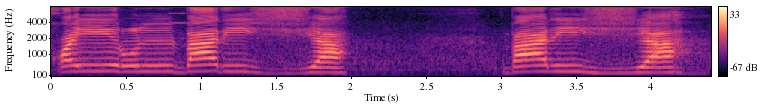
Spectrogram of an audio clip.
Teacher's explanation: اولئک ہم خیر البریہ، باریہ، یہاں پہ یا ساکن سے پہلے زبر ہے، یا لین ہے، آگے را پہ پیش ہے، را پر پڑھا جائے گا، را کو پھر آگے بھی ملائیں گے، یہاں پہ را کے نیچے زیر ہے تو را باریک پڑھا جائے گا، پھر را کو یا کے ساتھ ملائیں گے، اینڈ میں ہم نے گول تا پہ وقف کرنا ہے تو اسے ہم نے ہا میں بدل کے ساکن کر دینا۔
